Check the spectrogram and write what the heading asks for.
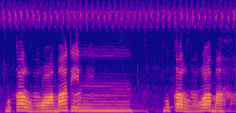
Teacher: वक्त में ता को हाय साकिन से बदल कर पढ़ेंगे।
